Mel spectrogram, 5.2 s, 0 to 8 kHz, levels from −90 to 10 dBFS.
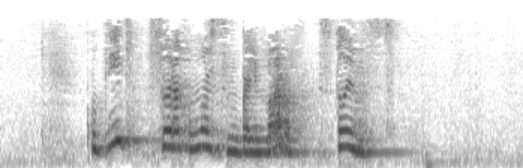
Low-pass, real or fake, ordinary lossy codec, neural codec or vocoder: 7.2 kHz; fake; MP3, 24 kbps; codec, 44.1 kHz, 1.7 kbps, Pupu-Codec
